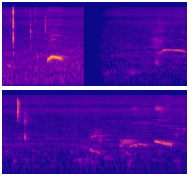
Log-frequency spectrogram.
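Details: A baby macaque in a monkey troop in Siem Reap Province cries with loud, tonal wails, calling for its mother because another monkey is playing too roughly with it.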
